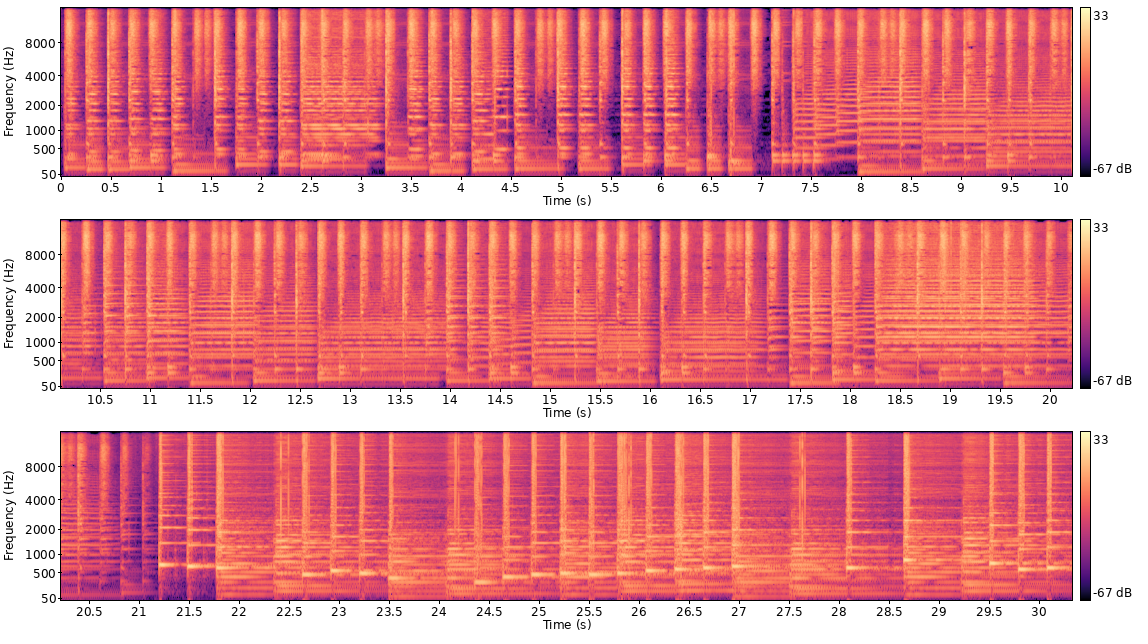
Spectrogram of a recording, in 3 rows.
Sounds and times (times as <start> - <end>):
Music: 0.0 - 30.3.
